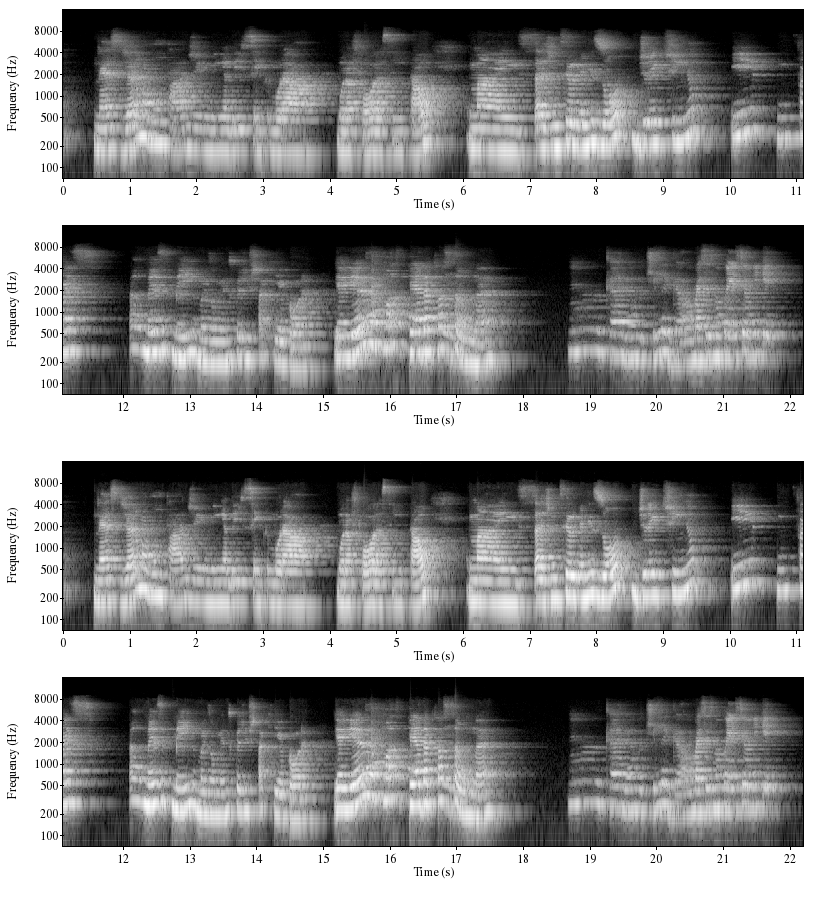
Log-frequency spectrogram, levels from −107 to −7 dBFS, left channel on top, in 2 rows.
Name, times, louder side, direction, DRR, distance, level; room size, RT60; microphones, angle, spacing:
voice 1, 0.5-3.7 4.1-5.5 6.1-9.5 10.0-10.4 10.7-11.3 12.1-14.8 15.2-17.6, right 3 dB, 75° right, 4 dB, 0.4 m, -21 dB
voice 2, 15.6-16.5 16.8-17.1 18.7-21.7, equal, 20° right, -2 dB, 0.6 m, -28 dB
2.9 x 2.5 x 3.3 m, 0.85 s
head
